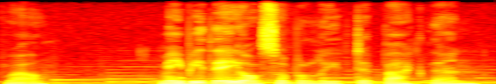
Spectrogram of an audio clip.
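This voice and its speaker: This gaming video creator has a fairly low, mellow voice with vocal fry, and she sounds monotone at a moderate pace. She reads a visual novel's text aloud expressively during a playthrough and adds playful asides. Game music runs in the background.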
